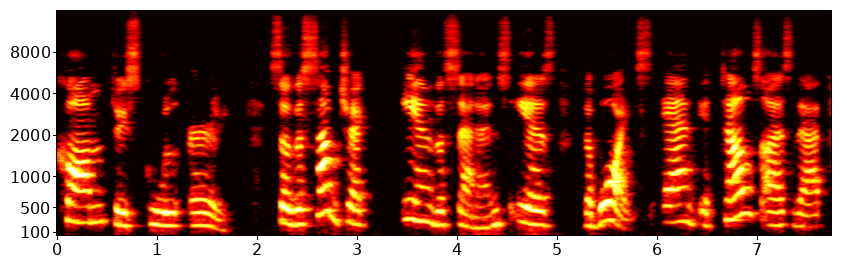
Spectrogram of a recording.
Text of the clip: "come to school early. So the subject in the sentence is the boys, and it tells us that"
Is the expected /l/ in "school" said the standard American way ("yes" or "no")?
yes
